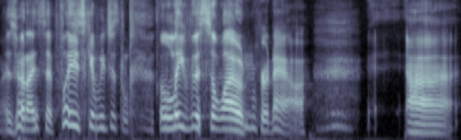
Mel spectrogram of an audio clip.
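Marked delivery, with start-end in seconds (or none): 0.7-3.8 slow, higher-pitched plea; re-enacting his anxious request; nervous pleading. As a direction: beg to be left alone, drawing it out. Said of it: "I was very nervous".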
